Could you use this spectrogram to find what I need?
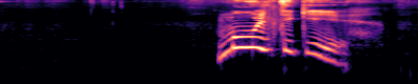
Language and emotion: Russian, positive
